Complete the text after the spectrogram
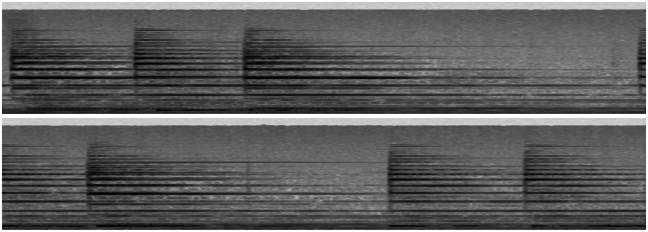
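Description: Church bells ring out in pairs of strokes, each bright clang leaving a long shimmering hum that lingers between strikes over a steady low drone, fairly loud with no voices.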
